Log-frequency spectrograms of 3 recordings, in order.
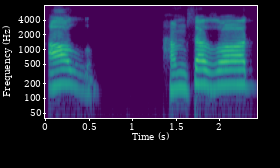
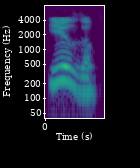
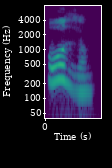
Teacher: জীবের কিনারা এবং তার বারাবার উপরের মাড়ির দাঁতের গোড়ার সাথে লাগিয়ে উচ্চারিত হয়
